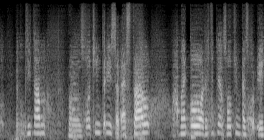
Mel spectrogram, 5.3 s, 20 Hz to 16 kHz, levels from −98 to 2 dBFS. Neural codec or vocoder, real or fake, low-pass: codec, 44.1 kHz, 0.9 kbps, DAC; fake; 14.4 kHz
